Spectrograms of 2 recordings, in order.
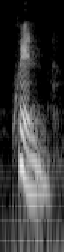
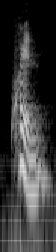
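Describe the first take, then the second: The two takes are said the same way.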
